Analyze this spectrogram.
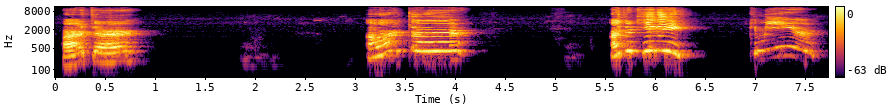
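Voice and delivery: very high, loud singing-out call; calling a cat. Real, not acted. Owner calling kitten Arthur to come, high shout. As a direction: holler for a pet through the house.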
